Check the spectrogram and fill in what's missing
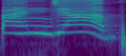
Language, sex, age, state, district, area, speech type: Telugu, female, 18-30, Andhra Pradesh, East Godavari, rural, spontaneous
